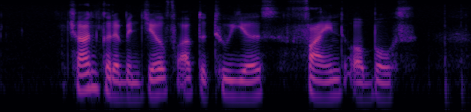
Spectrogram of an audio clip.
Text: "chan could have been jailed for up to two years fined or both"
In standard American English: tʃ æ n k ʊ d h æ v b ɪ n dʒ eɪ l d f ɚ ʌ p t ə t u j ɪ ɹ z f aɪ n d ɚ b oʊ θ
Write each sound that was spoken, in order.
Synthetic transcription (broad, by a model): tʃ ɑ n k ʊ d h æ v b ɪ n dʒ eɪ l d f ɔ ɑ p t ə t u j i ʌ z f aɪ n d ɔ b oʊ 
